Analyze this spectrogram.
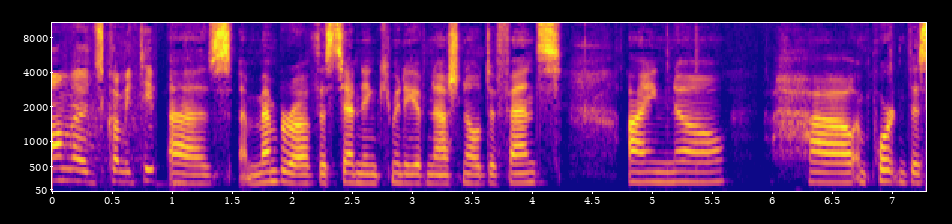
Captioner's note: speaking French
